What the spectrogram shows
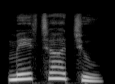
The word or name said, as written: ಮೆಯ್ಚಾಚು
